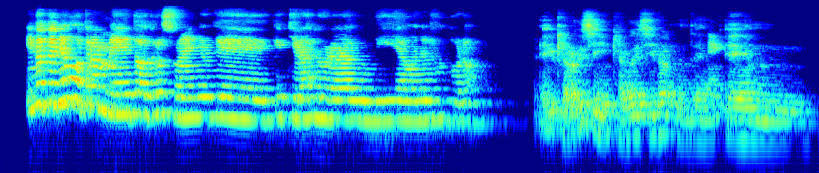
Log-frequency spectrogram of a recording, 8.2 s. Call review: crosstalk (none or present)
none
